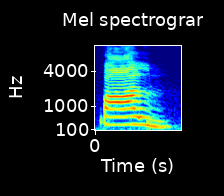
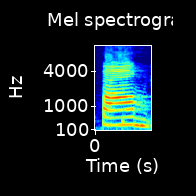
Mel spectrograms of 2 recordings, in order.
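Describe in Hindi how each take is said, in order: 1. M से पहले L की आवाज़ बोली जाती है। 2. M से पहले L की कोई आवाज़ नहीं बोली जाती। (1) "इसको पाल्म नहीं बोलेंगे, वो प्रोनाउंस गलत होता है" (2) "इसको पाम बोलेंगे"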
